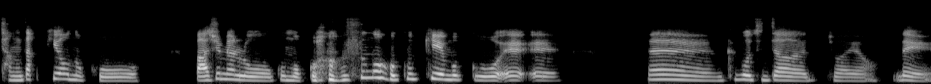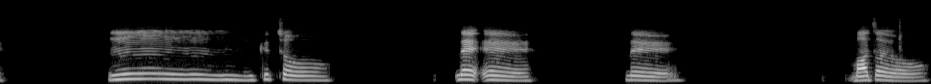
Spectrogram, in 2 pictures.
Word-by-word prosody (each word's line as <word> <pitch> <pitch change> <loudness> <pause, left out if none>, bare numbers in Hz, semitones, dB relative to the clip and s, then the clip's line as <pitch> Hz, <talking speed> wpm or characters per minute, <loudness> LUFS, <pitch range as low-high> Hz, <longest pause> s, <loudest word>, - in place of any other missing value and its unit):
장작 200 +4 -1
피워 255 -3 0
놓고 170 -5 -3 0.5
마시멜로 190 -4 +4
구워 200 -1 -3
먹고 175 +2 0 0.3
스모어 310 +4 +1
쿠키 250 +3 +1
해 - - +9
먹고 200 -4 0
예. 195 - +2
예. 180 -2 -3 0.9
네, 215 -5 +2 0.2
그거 220 -1 +1
진짜 195 -4 -1 0.2
좋아해요. 170 +1 -8
네. 185 -4 -1 1.0
음 210 - -4
음음음 235 -4 -2
그쵸. 195 -5 -4 1.2
네예. 200 -5 +2 0.9
네. 190 -3 -2 1.7
맞아요. 180 -3 0
200 Hz, 150 characters per minute, -20 LUFS, 180-225 Hz, 1.7 s, 해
